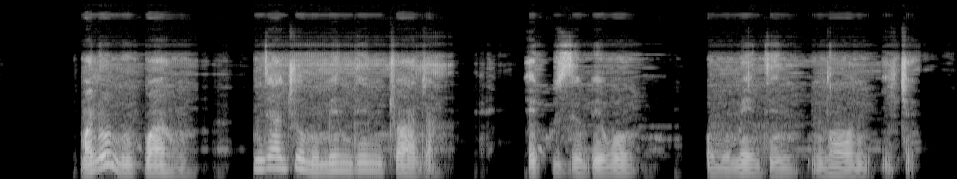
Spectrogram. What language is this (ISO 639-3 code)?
ibo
